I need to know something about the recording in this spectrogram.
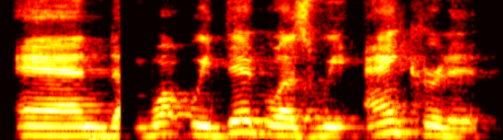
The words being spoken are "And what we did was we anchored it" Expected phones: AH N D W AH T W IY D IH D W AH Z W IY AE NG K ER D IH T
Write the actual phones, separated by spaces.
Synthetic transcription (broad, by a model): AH N W AH T W IY D IH D W AH Z W IY AE NG K ER D IH T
